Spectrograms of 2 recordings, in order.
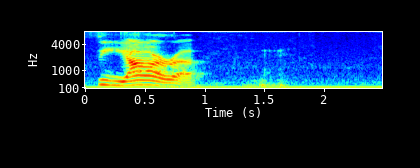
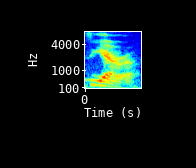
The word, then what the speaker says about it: Ciara: So everybody is talking about Ciara. That's how you say it. Ciara, yeah.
